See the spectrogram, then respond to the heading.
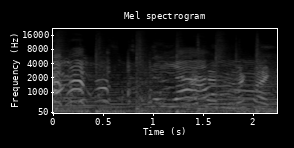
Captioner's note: crying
